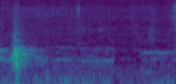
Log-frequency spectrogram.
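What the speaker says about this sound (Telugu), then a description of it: "ఇప్పుడు ఈ పోపుని సొరకాయ పచ్చడిలో వేసుకోవాలండి" A sharp hiss bursts out as a hot oil tempering is poured into bottle gourd chutney, then settles into a quieter, steady sizzle.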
